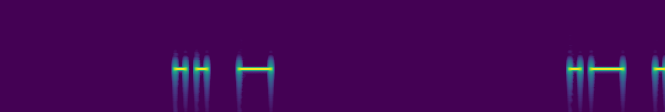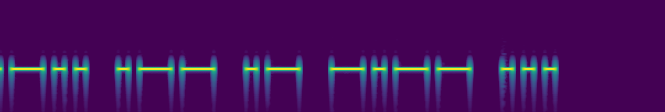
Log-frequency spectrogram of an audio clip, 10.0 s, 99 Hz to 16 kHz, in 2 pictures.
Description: Morse code, heard as a keyed tone, about 14 wpm, 700 Hz. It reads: IT ALWAYS
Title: 4x Word-Spacing - Sentences from Top 300 Words - 15wpm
